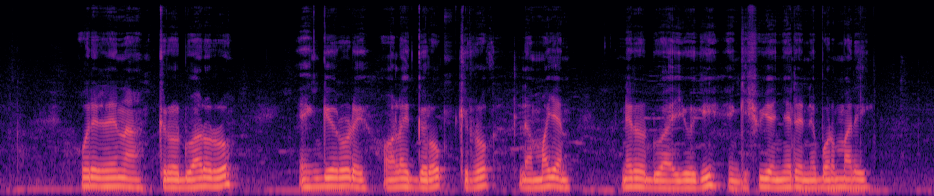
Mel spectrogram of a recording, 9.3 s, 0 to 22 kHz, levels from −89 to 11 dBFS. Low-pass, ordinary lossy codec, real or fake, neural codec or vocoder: 19.8 kHz; none; real; none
